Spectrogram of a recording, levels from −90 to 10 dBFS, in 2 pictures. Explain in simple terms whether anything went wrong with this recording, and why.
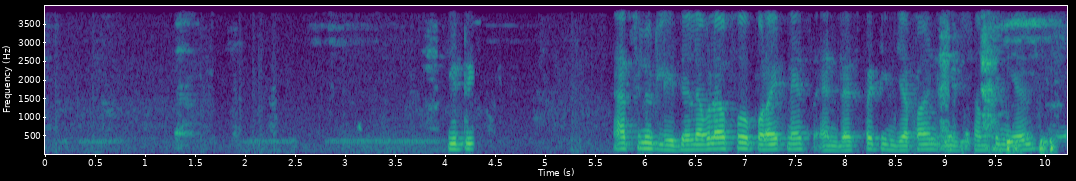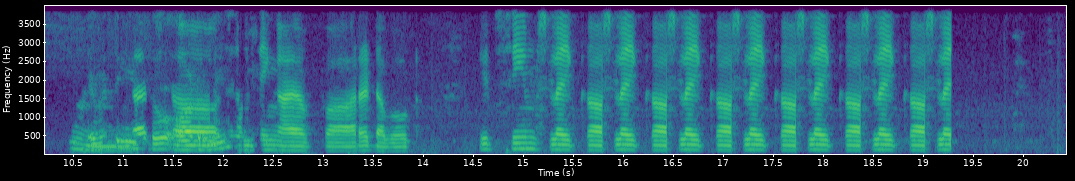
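When both ends of the call talked at once, the echo canceller likely could not tell this talker apart from the loudspeaker echo, so it turned everything down. That is speech suppressed in double talk: the voice briefly dips or drops out in pieces around 6.34 to 6.79 s, 9.07 to 9.31 s, and 9.90 to 12.41 s.

An echo leak also comes through. The far end was likely playing the call on a loudspeaker, and its echo canceller did not remove all of that sound from what its microphone picked up. A faint copy of the voice returns about 0.47 s late, around 8.49 to 9.26 s, 9.83 to 10.25 s, and 12.06 to 12.34 s.

Finally there is a broken-record loop. The stream likely stalled and kept replaying the last piece it held. From 15.80 to 19.29 s, a 0.65 s fragment repeats five times back to back, and whatever should have played during that stretch is lost.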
